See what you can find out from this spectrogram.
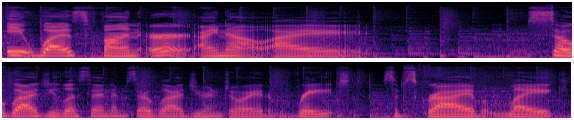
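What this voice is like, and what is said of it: Creaky vocal fry voice. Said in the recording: “my vocal fry”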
